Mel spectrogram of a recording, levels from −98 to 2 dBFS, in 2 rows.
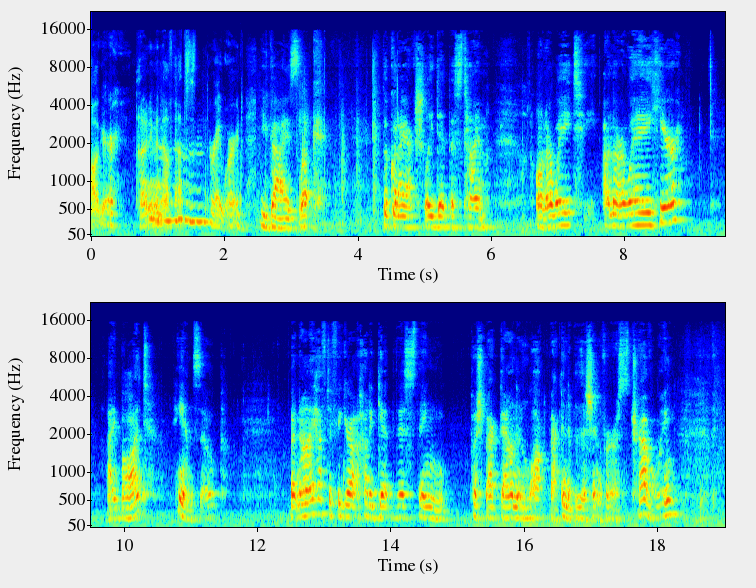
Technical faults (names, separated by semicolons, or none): none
